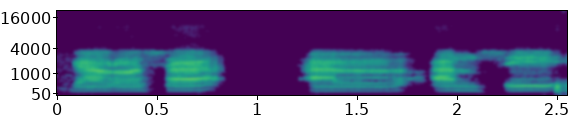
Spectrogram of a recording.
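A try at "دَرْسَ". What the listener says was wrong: Darsa sukun ra-nya.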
